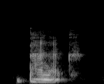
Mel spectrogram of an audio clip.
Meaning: An unleavened bread, usually made with barleymeal, wheatmeal, or oatmeal; sometimes of peasemeal or otherwise
- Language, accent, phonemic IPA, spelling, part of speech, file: English, Southern England, /ˈbæ.nək/, bannock, noun, LL-Q1860 (eng)-bannock.wav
